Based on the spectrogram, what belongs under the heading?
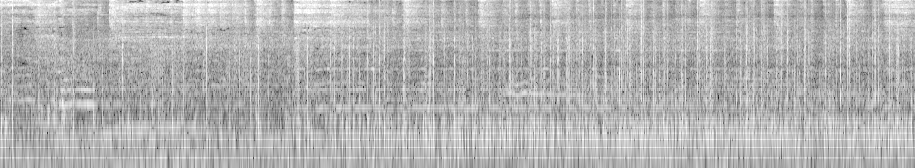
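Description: Music with a drum beat, over the dense crackling and popping of aerial fireworks.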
